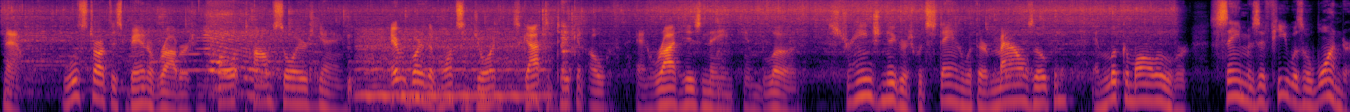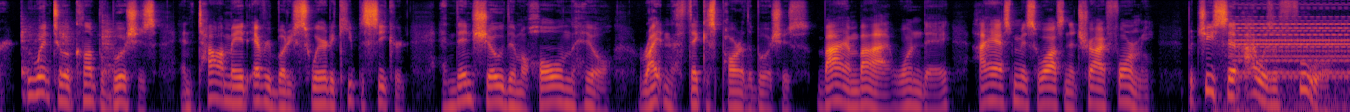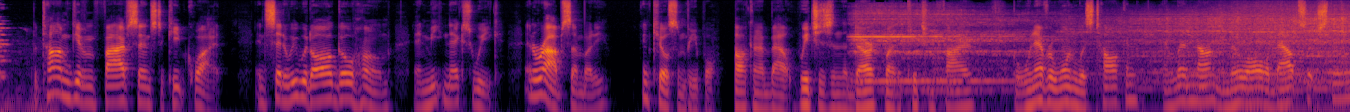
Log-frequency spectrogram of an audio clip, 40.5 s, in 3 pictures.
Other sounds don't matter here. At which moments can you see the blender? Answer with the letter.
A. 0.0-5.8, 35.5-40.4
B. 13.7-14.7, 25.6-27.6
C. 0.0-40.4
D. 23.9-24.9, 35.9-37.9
A.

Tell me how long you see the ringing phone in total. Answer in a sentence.
The ringing phone can be heard for 3 seconds in total.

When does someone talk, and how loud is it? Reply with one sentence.
You can hear the talking from 0.0 to 40.4 s, at a steady volume.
